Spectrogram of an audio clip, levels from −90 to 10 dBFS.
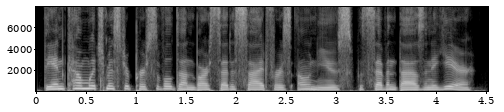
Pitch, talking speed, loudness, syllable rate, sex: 200 Hz, 225 wpm, -16 LUFS, 6.5 syllables/s, female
